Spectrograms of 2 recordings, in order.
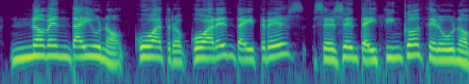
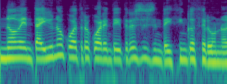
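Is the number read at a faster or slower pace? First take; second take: slower; faster. First: The number is read more slowly and deliberately. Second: The number is read at a normal, quicker pace.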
